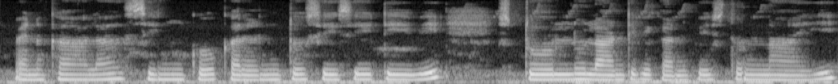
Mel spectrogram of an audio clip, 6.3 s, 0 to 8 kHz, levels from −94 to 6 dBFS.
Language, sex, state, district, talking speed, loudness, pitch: Telugu, female, Telangana, Mahabubabad, 65 wpm, -14 LUFS, 175 Hz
